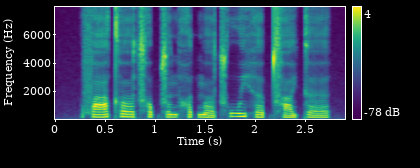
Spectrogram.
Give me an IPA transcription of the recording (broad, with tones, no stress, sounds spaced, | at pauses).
f aː˨˥ t̪ʰ œː˨˧ t͡sʰ ɐ˨ p̚ s ɵ˨˧ n h ɐ˧ t̚ m œː˨˩ t͡sʰ uː˥ j h ɛː˨˥ p̚ t͡sʰ aː˨˥ j k ɛː˨˧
